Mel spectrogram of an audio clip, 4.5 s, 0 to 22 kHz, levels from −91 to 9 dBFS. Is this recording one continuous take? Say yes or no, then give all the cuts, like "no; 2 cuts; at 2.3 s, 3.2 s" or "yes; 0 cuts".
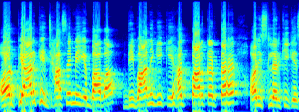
yes; 0 cuts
